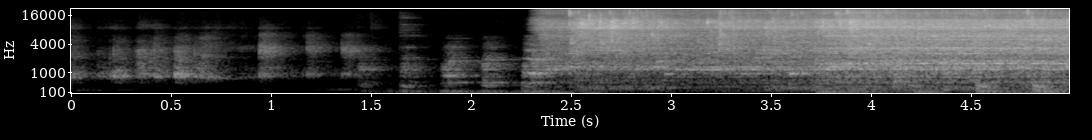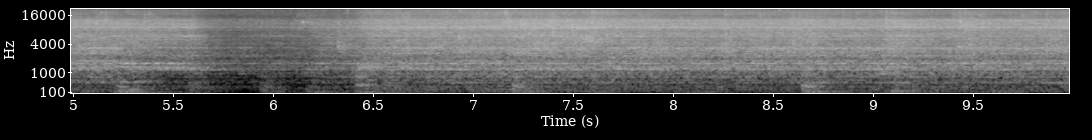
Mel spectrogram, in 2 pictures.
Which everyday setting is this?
restroom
